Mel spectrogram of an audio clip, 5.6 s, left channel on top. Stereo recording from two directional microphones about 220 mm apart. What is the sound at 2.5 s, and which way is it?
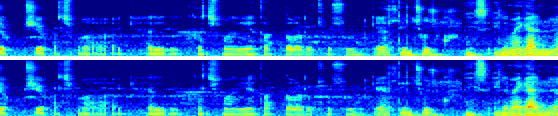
Speech, 5° left (ahead or behind).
